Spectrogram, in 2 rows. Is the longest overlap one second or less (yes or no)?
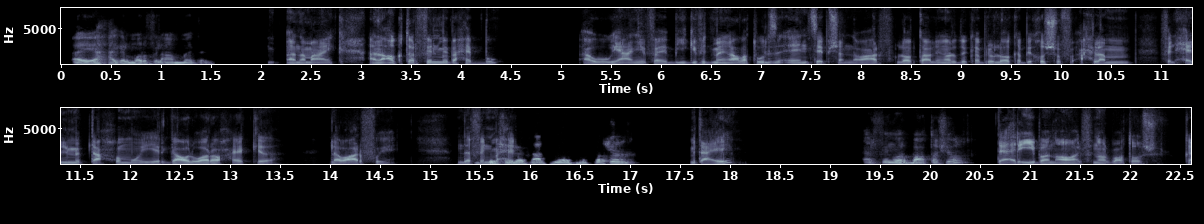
yes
